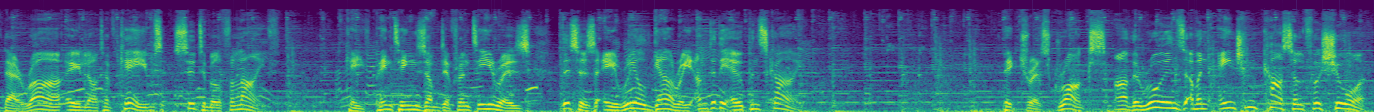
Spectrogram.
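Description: A man reading scripted documentary narration in a lively storytelling way. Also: medium pitch, a little slow. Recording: voice-over with music behind.

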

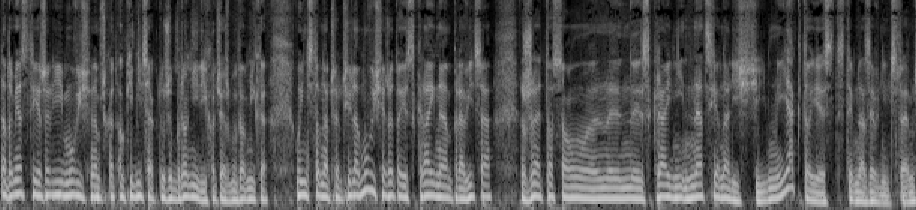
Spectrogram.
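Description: A male radio host leads a conversational interview. His voice sits at an average pitch and sounds dry, with no room echo. He phrases his questions deliberately, in halting pieces. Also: expressive.

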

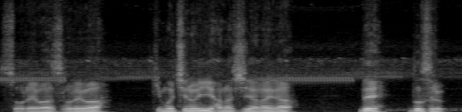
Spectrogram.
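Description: An actor playing a gruff, terse special forces soldier in a dramatic video game, stoic and wary. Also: male voice, lowish voice, normal speed, darkish tone, slight background noise, natural voice. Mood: dry, stoic.

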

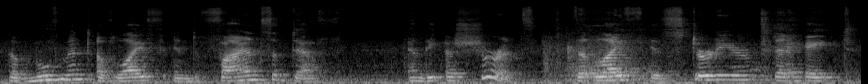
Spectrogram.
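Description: Elderly female reader, solemn and measured, unhurried delivery, roomy home recording. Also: sits low, darkish tone. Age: 70s or older. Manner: measured, deliberate phrasing. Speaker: congregation member reading. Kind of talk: solemn scripted devotional reading. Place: living room at home, indoors. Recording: roomy, distant mic, faint noise.

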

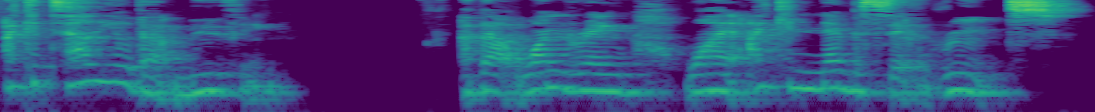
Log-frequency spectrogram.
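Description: A woman in her thirties, a native Arabic speaker, reading her own poem aloud in a slow, measured, reflective way at a desk webcam in a small room. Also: mid-range voice, echoey room. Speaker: poet. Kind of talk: spoken word poetry reading.

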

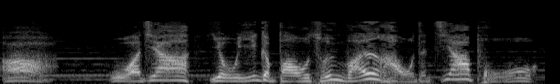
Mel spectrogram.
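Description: A man playing a chatty, boastful old theater odd-jobber with a husky, creaky voice and folksy manner in a radio drama. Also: fairly high pitch, very slow, heavily acted. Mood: friendly, curious. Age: older. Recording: muffled lo-fi audio with faint music.

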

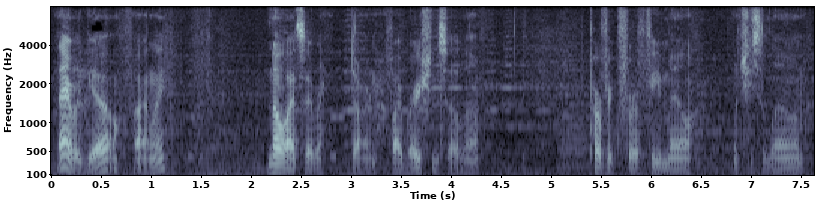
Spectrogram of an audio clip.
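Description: A man's voice: fairly low pitch, moderate pace, gravelly, pauses often, soft background music. A young man giving casual, sarcastic and sweary commentary while playing a video game. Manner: sarcastic, profane running commentary. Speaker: gaming video host.

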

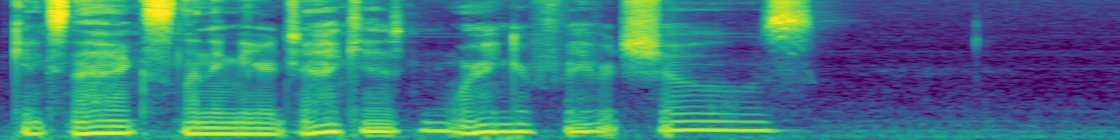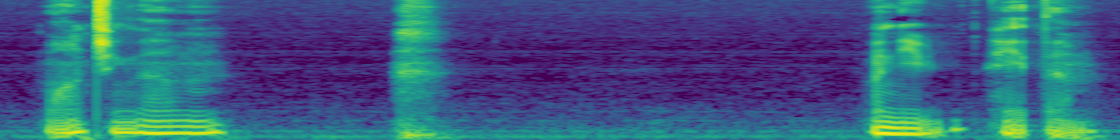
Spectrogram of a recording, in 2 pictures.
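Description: A young man softly speaking a tender, hesitant ASMR roleplay, musing aloud. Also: lowish voice, takes it slowly, gravelly, long pauses. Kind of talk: soft-spoken ASMR roleplay.

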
